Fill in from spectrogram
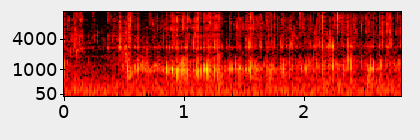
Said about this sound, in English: Now the water is finally boiled. I can like pour it in my cup, let it steep for like 2 minutes or so.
